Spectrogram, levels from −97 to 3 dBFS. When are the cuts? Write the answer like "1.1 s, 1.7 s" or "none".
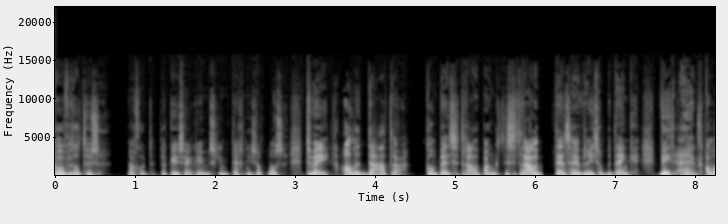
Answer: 1.7 s, 4.5 s, 6.1 s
